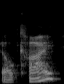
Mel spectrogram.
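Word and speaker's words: El Call: It's spelled C-A-L-L, but it's pronounced El Kai.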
